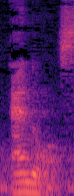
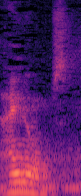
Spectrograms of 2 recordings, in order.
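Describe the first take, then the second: First: The word sounds like 'annals'. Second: The word sounds like 'anals'. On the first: The speaker calls it right. "A double N A L S, annals, like an annual" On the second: The speaker calls it wrong. "I mis- totally mispronounced annals, and I said anals"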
